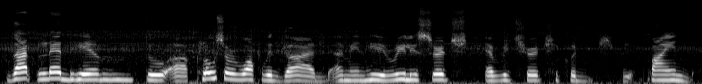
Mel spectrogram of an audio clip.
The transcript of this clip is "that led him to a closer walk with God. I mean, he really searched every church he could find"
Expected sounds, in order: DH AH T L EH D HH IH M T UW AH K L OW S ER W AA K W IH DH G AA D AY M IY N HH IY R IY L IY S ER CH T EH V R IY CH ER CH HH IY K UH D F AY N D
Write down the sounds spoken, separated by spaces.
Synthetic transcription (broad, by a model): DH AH T L EH D HH IH M T UW AH K L OW S ER W AA K W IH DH G AA D AY M IY N HH IY R IY L IY S ER CH T EH V R IY CH ER CH HH IY K UH D F AY N D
